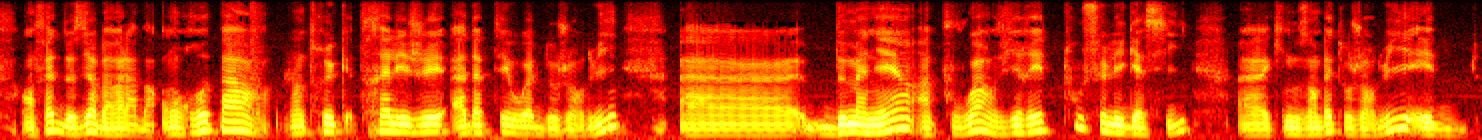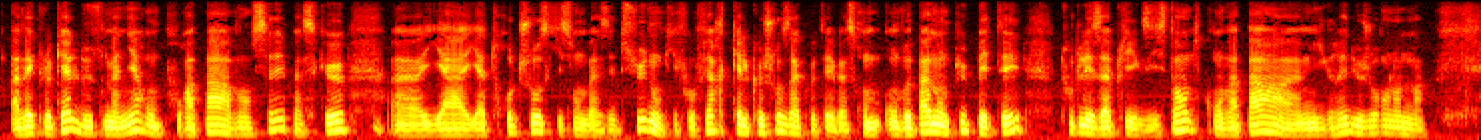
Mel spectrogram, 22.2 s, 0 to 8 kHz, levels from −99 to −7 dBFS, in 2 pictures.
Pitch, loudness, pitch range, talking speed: 95 Hz, -25 LUFS, 85-120 Hz, 235 wpm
